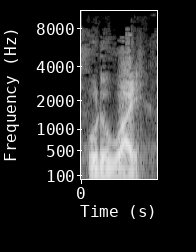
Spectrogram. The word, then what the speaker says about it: Uruguay: Now, what is the correct way to pronounce it? As a kid, I used to learn Uruguay, but when I hear people say it, it's more Uruguay. – Exactly. In Spanish, it's Uruguay. República Oriental del Uruguay.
